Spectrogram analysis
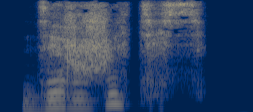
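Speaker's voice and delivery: faint, barely audible, soft words. Liv, balancing on a floating board with the others, speaks barely audible. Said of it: "еле слышно выговорил Лив".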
